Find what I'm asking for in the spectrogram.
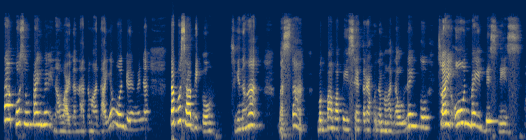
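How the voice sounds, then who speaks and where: Filipino woman, 30s, high bright voice, animated motivational speaker, playful. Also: normal speed, low-quality recording. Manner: lively, animated, playful, mixing English into Filipino. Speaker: motivational speaker at a business event. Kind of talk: motivational talk to an audience.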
